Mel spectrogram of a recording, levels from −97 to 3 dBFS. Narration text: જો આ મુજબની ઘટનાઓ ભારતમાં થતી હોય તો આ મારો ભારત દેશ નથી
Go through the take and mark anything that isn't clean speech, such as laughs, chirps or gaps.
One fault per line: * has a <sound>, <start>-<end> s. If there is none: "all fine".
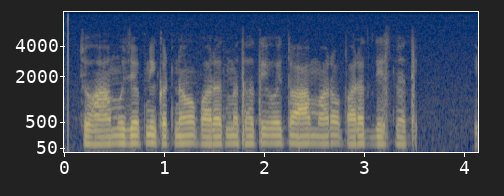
all fine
